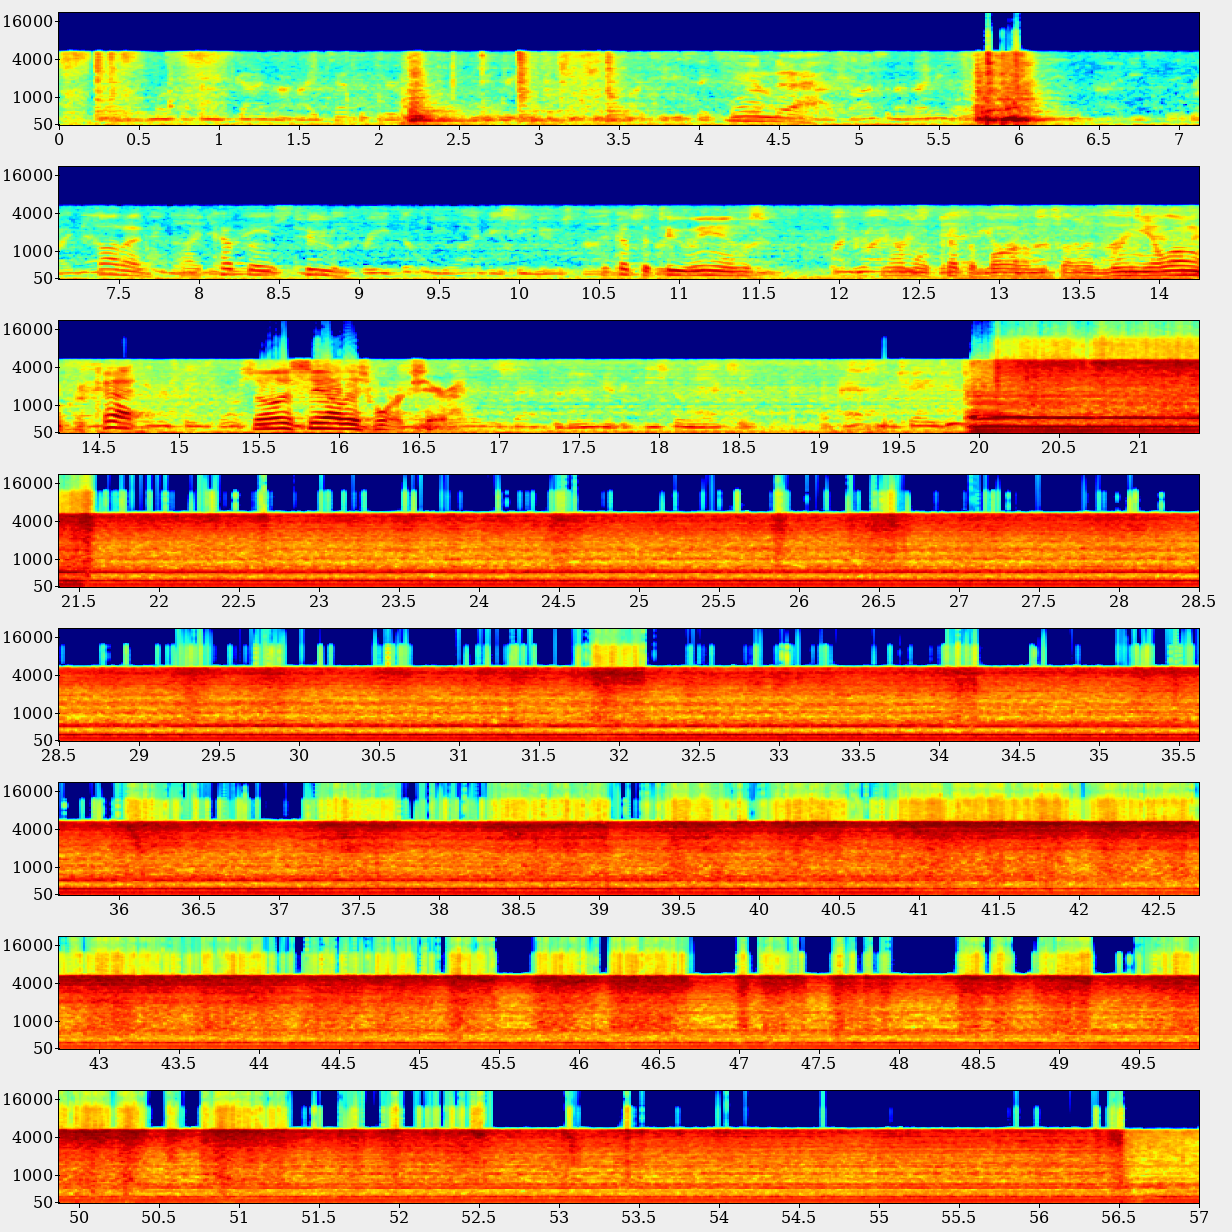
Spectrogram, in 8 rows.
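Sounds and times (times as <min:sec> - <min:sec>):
steady hum: 0:00.0 - 0:57.0
plasma cutter hissing: 0:19.5 - 0:56.7
crackling: 0:19.9 - 0:56.6.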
